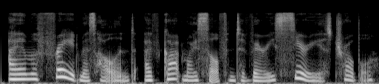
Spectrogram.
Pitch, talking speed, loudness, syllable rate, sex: 205 Hz, 190 wpm, -18 LUFS, 5.7 syllables/s, female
